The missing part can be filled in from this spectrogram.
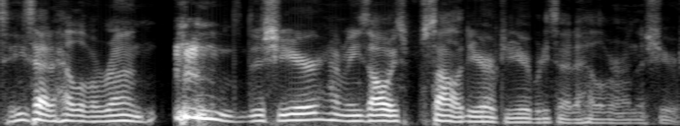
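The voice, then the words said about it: Hoarse, fading voice. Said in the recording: “I'm losing my voice... it's literally fading on me right here.”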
